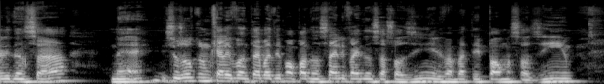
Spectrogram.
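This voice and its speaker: There is audible room echo as a man speaks. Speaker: Umbanda religious teacher. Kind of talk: lecture.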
